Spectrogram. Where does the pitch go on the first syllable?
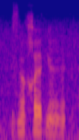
high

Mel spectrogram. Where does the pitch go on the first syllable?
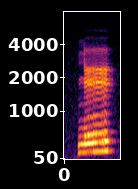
rising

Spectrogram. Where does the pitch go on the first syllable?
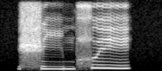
high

